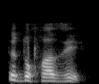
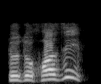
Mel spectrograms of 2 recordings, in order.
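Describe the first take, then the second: First: The voice falls at the end. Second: The voice rises at the end. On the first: It is a statement. "Sen istiyorsun" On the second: It is a question. "Sen istiyor musun?"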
